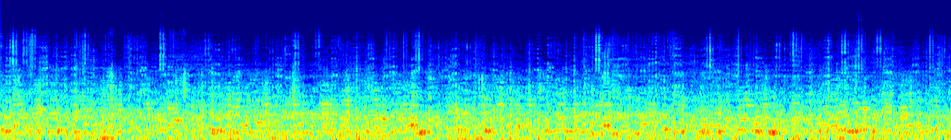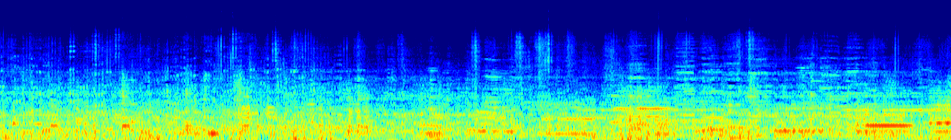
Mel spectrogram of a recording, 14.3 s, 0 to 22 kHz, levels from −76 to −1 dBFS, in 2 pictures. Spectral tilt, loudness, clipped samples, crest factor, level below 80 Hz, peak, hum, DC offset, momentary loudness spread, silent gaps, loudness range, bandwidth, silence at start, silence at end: -7.5 dB/octave; -24 LUFS; under 0.1%; 16 dB; -34 dBFS; -6 dBFS; none; under 0.1%; 5 LU; none; 2 LU; 11 kHz; 0 s; 0 s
